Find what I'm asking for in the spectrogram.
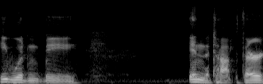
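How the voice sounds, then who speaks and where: A man's very slow, lively-intoned speech with vocal fry, on a very clean recording with a silent background. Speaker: bodybuilding commentator. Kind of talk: casual chat.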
